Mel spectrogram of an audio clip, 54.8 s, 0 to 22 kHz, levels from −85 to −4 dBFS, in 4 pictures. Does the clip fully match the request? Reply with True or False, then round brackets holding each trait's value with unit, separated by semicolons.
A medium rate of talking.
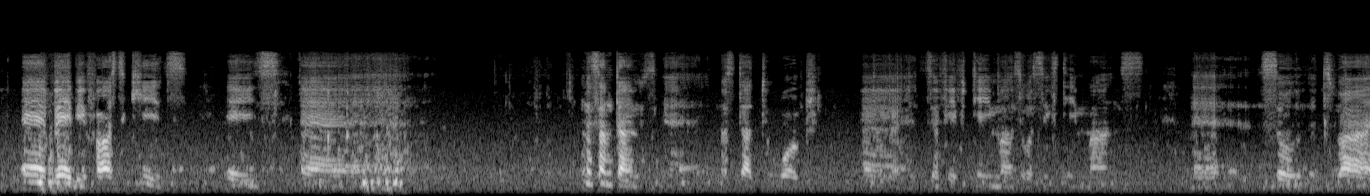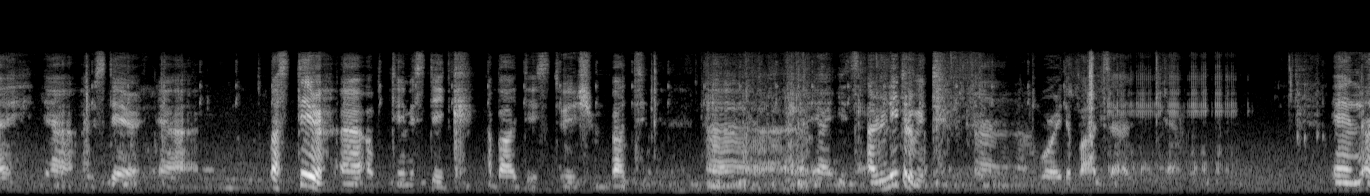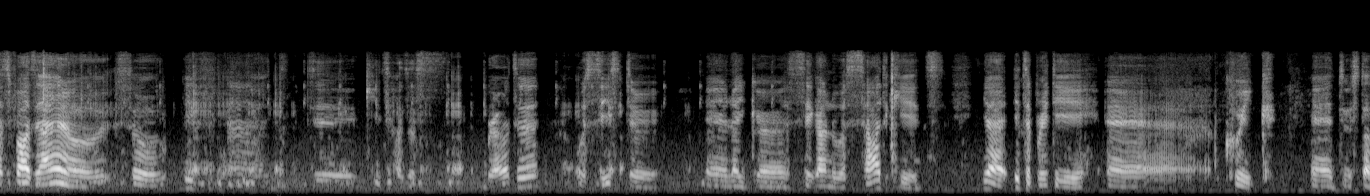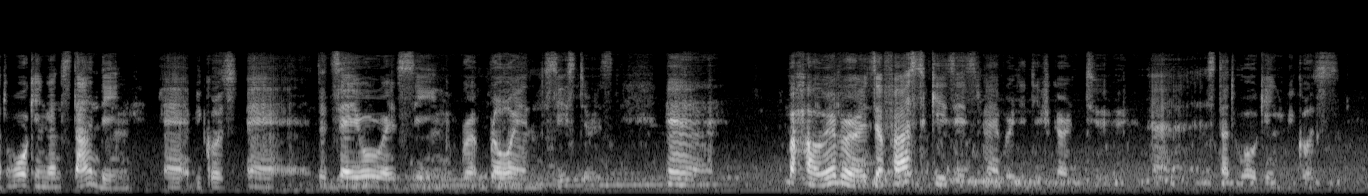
False (115 wpm)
